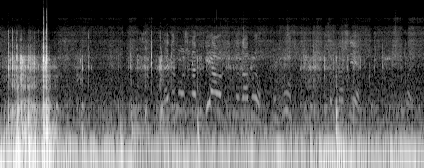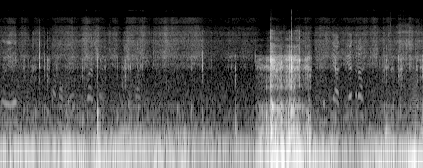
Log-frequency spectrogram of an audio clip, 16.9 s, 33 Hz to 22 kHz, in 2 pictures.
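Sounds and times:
wind rumbling on microphone: 0:00.0 - 0:16.9
snowboard sliding through powder: 0:01.0 - 0:16.9.

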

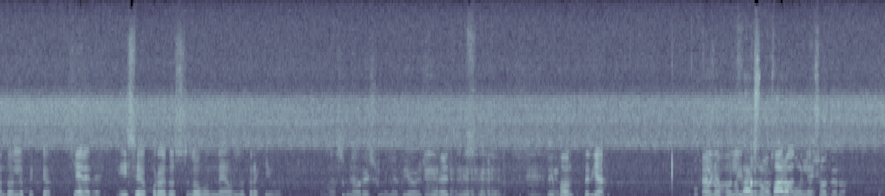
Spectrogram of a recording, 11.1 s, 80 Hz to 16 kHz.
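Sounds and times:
high-pitched insect drone: 0:00.0 - 0:11.0
voices talking: 0:00.0 - 0:11.0.

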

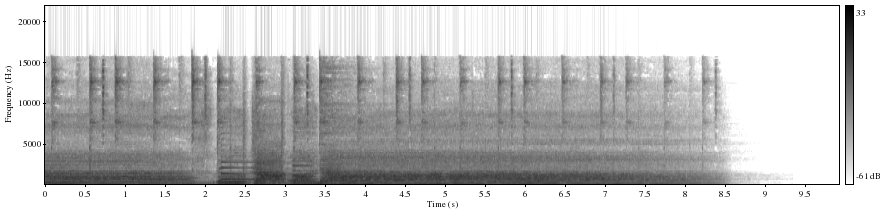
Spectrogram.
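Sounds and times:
backing track with ticking percussion: 0:00.0 - 0:08.5
male choir holding a chord: 0:00.0 - 0:08.6.

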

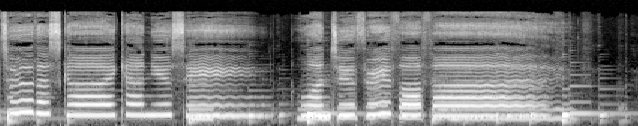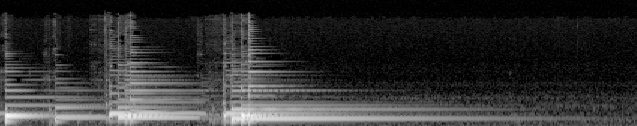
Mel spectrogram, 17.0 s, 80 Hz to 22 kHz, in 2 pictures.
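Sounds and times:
plucked string instrument: 0:00.0 - 0:15.2.

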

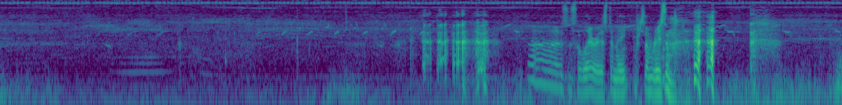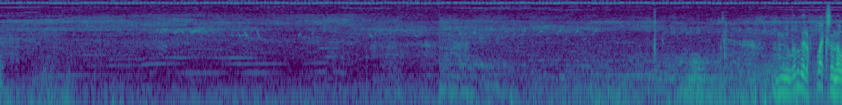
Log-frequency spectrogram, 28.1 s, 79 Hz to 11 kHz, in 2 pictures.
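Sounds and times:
distant model plane motor hum: 0:00.0 - 0:28.0
wind rumbling on microphone: 0:00.0 - 0:28.0.

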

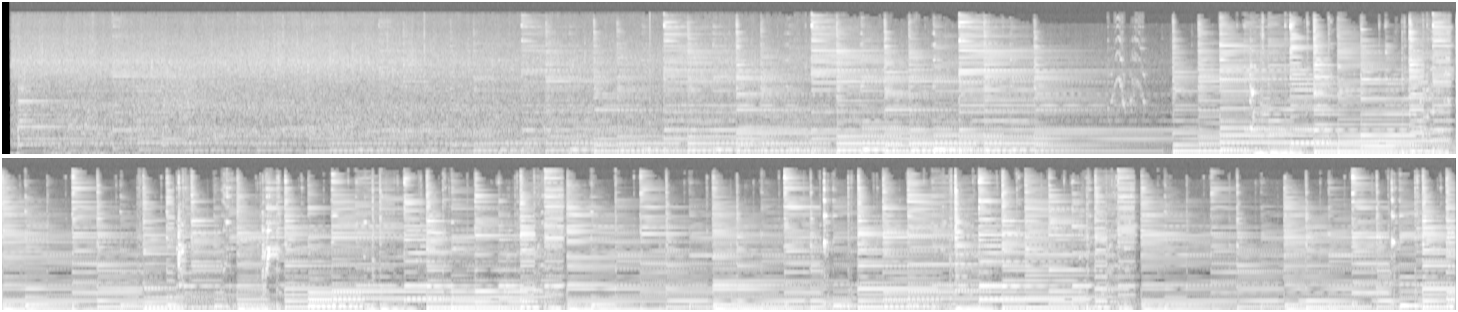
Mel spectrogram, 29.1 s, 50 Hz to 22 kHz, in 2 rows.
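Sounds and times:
fingerpicked acoustic guitar: 0:00.1 - 0:29.0.

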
